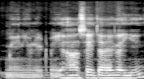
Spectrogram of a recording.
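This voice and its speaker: A man's voice: medium pitch, very animated, fairly quick, vocal fry, loud music behind the voice. Man giving a casual step-by-step tutorial. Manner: step-by-step explaining, giving tips. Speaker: motorcycle vlogger. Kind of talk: casual hands-on installation tutorial.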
